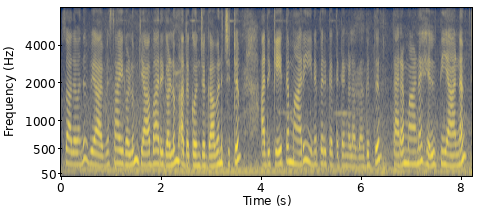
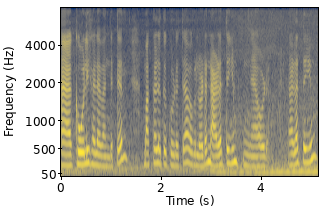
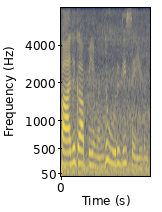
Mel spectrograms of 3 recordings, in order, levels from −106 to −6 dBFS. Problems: constant background noise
